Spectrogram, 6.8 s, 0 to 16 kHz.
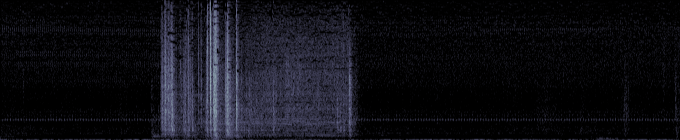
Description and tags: Recording a CD out of the PS3.
It was recorded with Zoom H4.
noisy, out, CD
